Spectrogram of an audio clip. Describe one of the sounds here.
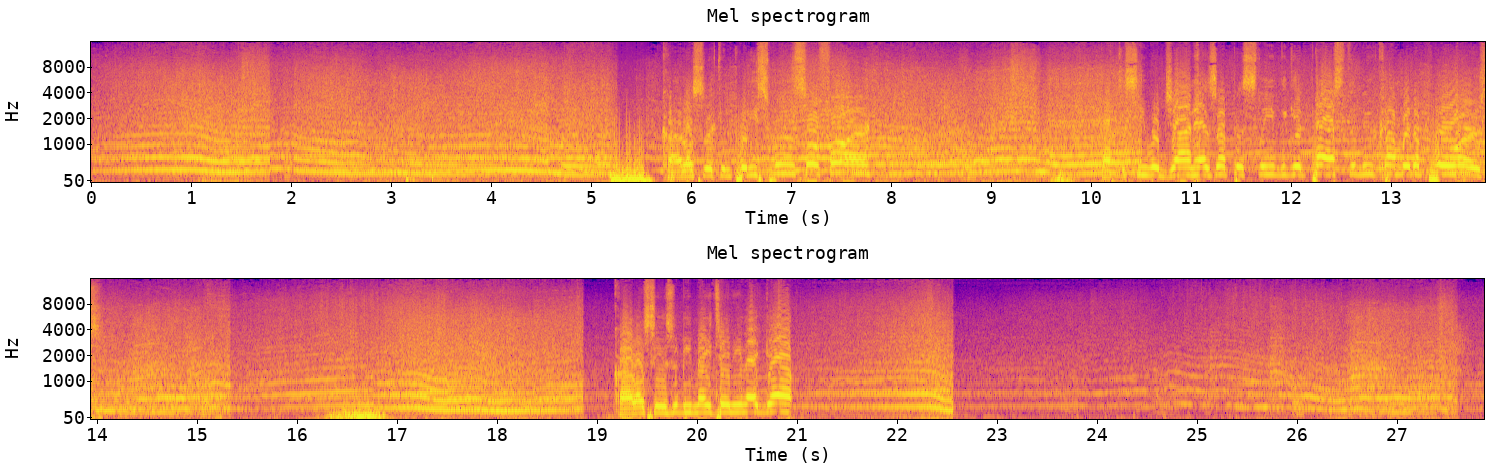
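Racing car engines roar and whine as they rev up and down through gear changes.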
